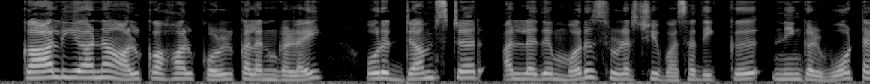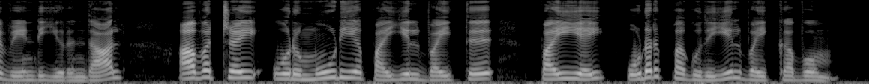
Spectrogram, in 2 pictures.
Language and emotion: Tamil, neutral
